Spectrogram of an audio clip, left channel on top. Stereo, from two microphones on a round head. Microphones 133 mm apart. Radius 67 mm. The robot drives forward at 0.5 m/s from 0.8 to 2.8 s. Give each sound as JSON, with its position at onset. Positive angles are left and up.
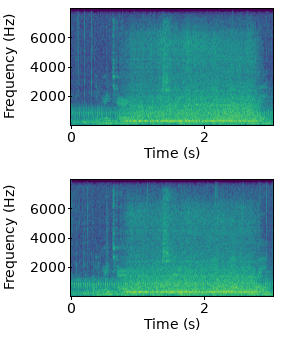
{"t": 0.3, "sound": "a man speaking", "side_deg": 20, "distance_m": 4.0}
